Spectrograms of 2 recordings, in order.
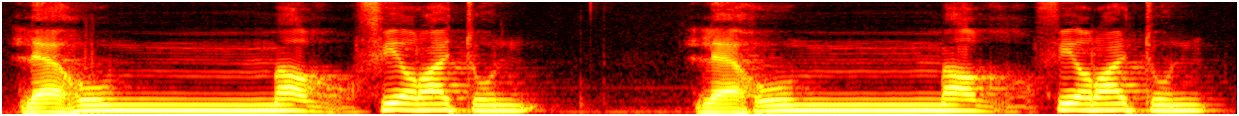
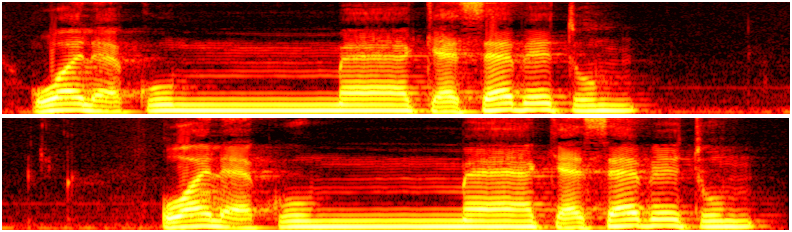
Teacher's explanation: মিম সাকিনকে পরবর্তী মিমের সাথে মিলিয়ে পড়তে হবে গুণনার সহিত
